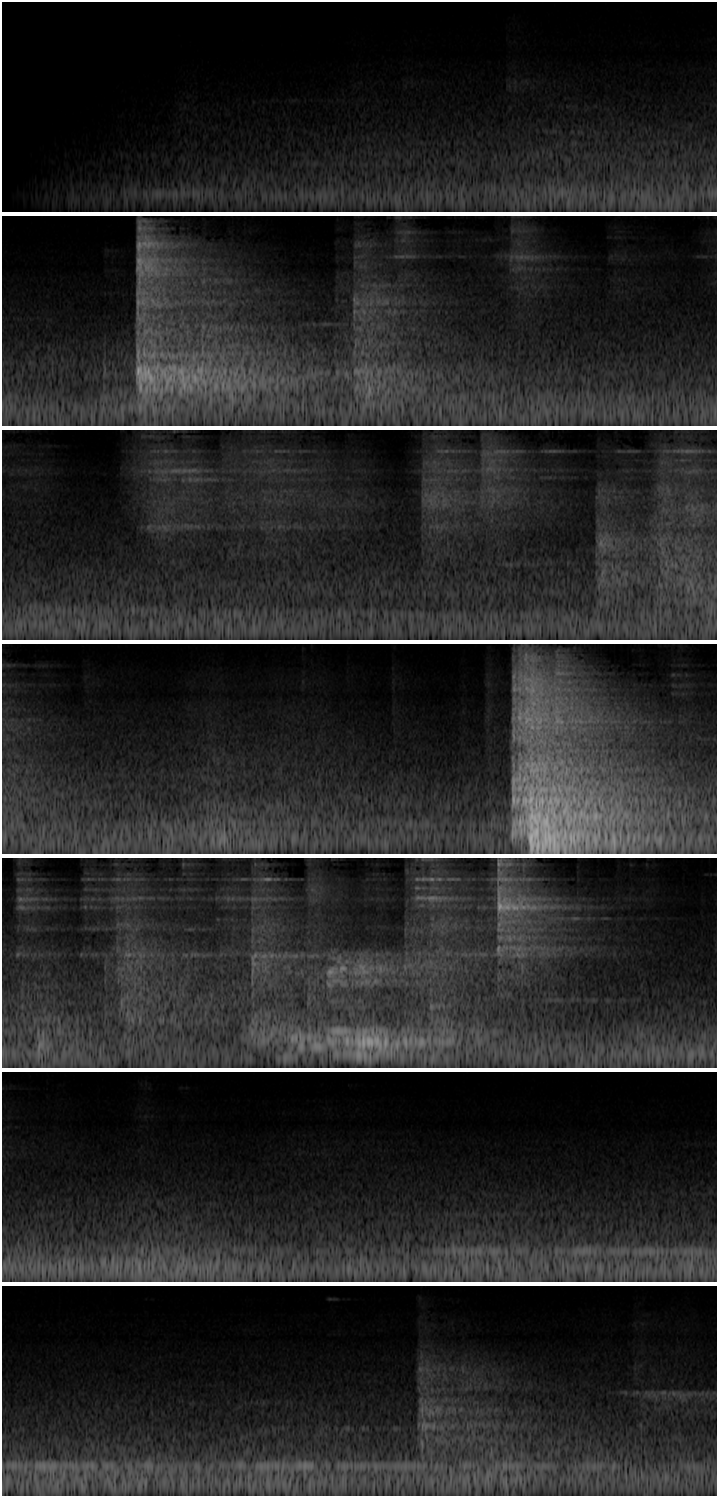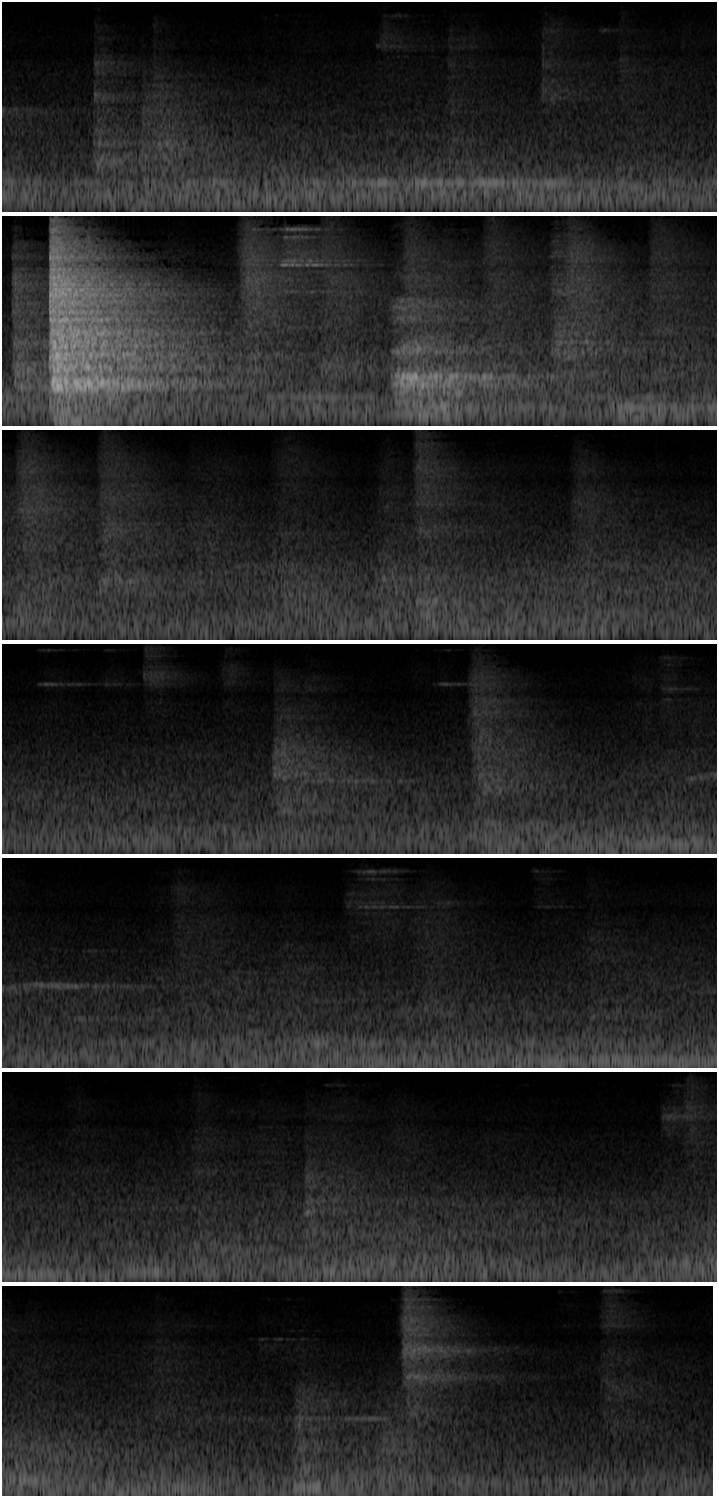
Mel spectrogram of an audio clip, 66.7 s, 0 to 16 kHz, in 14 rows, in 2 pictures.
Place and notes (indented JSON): {
  "title": "Uk - Int Ambience 2 Weyland House corridor – Robsart Street SW9 London",
  "date": "2010-08-20 13:06:00",
  "description": "Urban landscape. A high tower coucil block, ovepopulated.\nRecording interior wildtracks trying to fit the busy buildings life.",
  "latitude": "51.47",
  "longitude": "-0.11",
  "timezone": "Europe/London"
}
